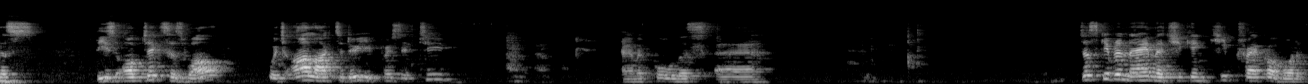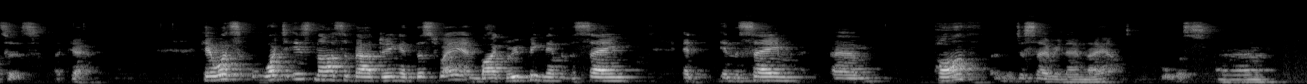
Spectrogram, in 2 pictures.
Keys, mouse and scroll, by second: 4.0 F2, 9.0 Return.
